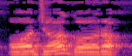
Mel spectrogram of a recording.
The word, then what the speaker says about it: অজগর: জ গ র মানে অজগর, রয়ের যেহেতু যদি আমরা অজগর এই প্রোনাউন্সিয়েশনের পার্সপেক্টিভে দেখি তাহলে অজগর তিনটে হবে, আর যদি স্পেলিং এর দিক দিয়ে দেখি তাহলে অজগর চারটে।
